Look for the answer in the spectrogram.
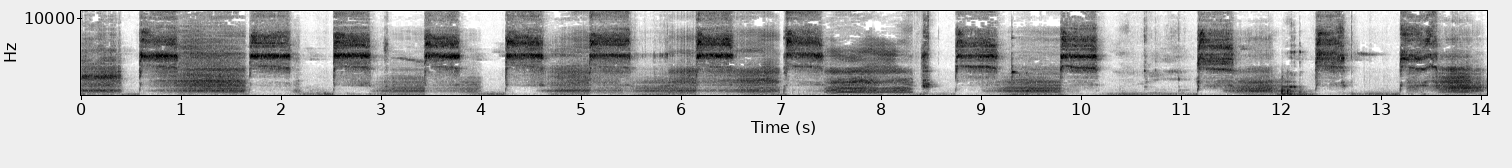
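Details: Mixed hand-reared Sun conure and Yellow Ringneck chicks begging while being hand-fed: a rapid series of short, coarse screeches, often with a shrill whistled tone inside, separated by brief silences throughout.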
